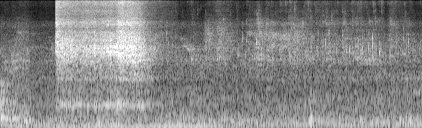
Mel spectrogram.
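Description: Water poured into a stainless steel pot, splashing loudly from about half a second in and then settling to a quieter, steady pour.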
